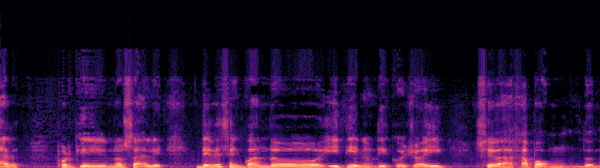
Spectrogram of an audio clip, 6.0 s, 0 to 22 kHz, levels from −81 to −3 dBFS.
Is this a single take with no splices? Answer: yes; 0 cuts

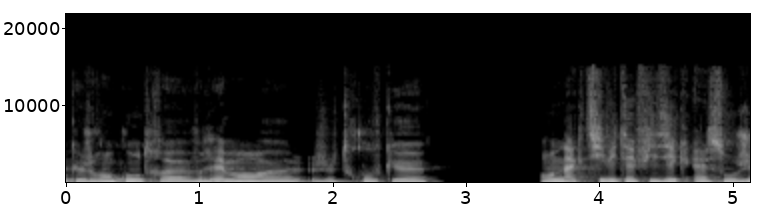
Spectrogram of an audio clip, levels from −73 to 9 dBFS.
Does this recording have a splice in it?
no; 0 cuts

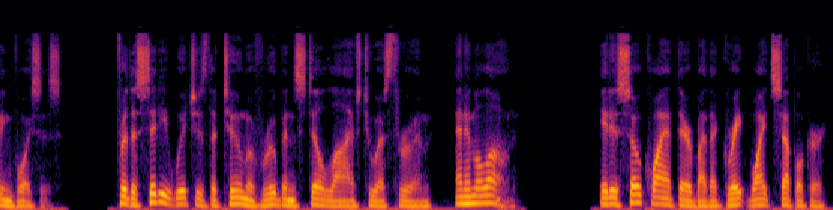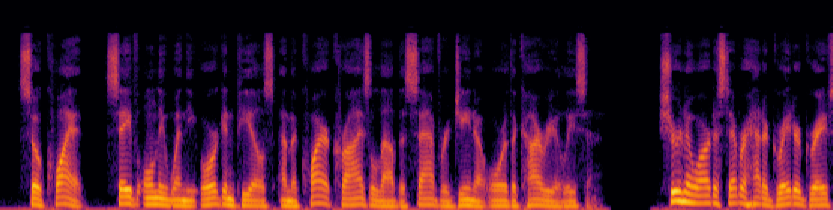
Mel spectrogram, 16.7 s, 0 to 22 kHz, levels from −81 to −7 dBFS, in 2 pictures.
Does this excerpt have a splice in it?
no; 0 cuts

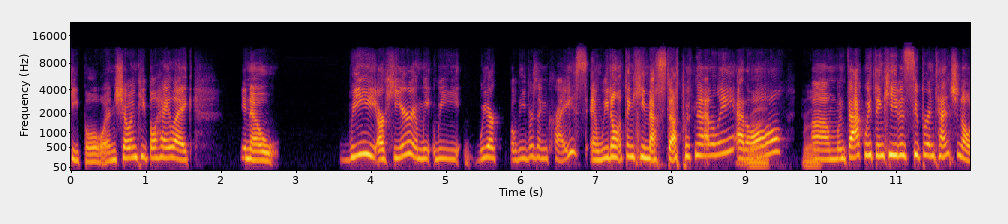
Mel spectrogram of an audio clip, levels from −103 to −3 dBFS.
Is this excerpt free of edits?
yes; 0 cuts

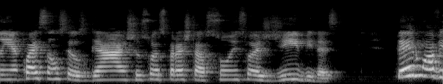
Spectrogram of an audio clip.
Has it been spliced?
no; 0 cuts

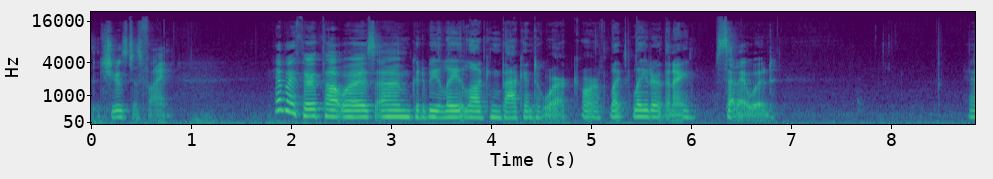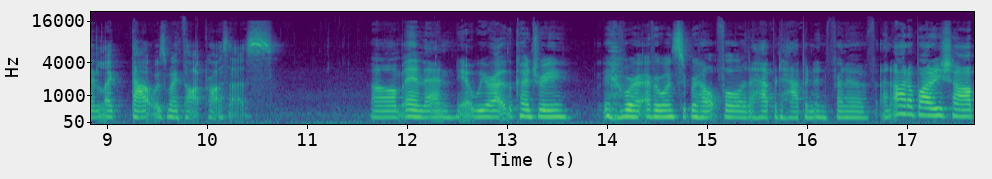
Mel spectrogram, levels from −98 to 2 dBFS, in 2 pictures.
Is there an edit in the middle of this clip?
no; 0 cuts

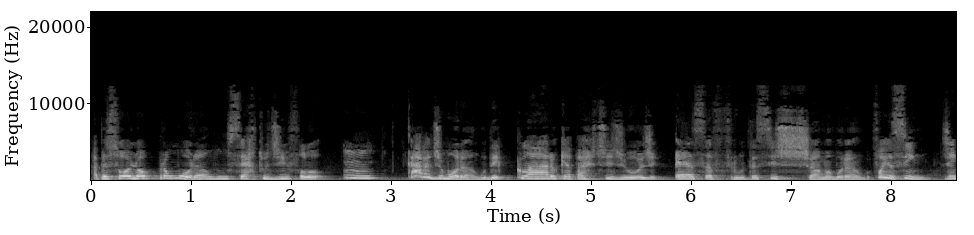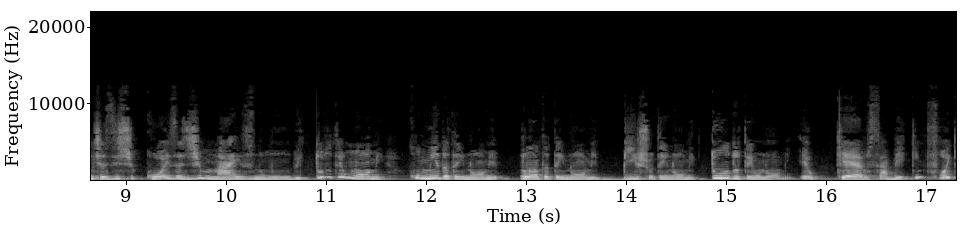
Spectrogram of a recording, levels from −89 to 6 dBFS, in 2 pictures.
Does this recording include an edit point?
no; 0 cuts

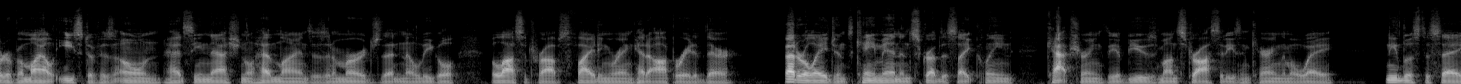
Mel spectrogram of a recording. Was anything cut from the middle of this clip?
yes; 1 cut; at 1.8 s

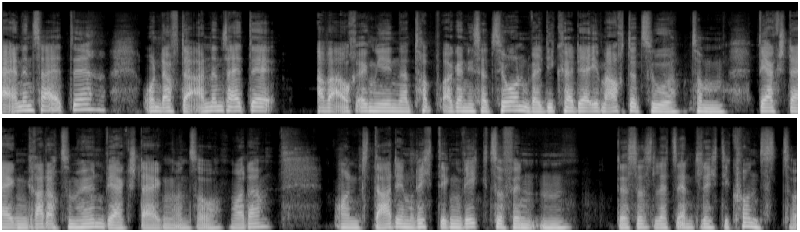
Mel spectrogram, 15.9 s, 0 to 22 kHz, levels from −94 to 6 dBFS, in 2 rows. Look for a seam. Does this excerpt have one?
no; 0 cuts

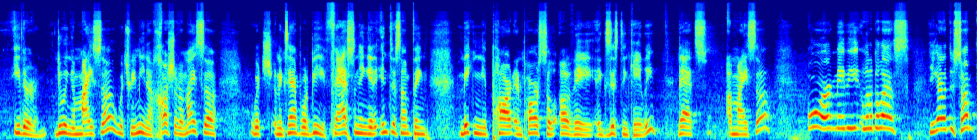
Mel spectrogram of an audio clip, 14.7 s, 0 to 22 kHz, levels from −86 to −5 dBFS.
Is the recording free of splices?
yes; 0 cuts

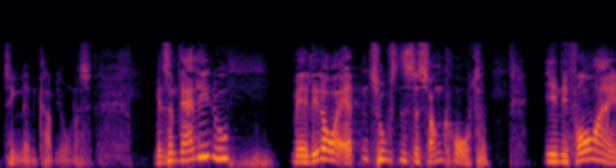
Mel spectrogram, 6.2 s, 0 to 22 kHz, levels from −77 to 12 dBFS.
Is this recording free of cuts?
yes; 0 cuts

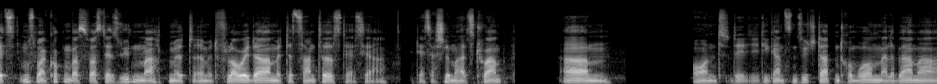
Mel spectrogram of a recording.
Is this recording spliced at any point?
yes; 1 cut; at 7.6 s

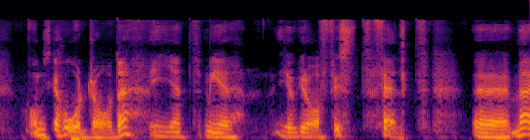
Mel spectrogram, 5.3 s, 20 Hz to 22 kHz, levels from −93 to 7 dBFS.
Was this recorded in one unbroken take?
no; 1 cut; at 1.5 s

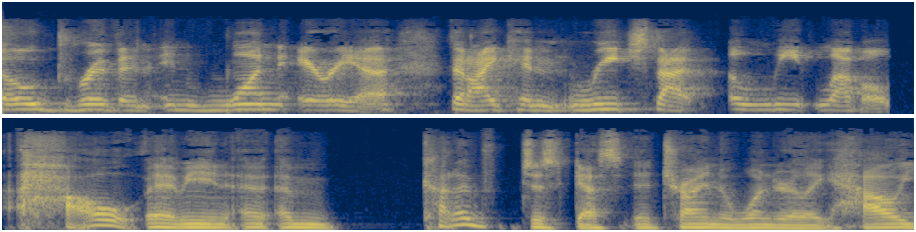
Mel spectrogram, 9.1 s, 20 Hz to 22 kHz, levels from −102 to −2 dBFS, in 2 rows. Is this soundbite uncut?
no; 1 cut; at 4.4 s

